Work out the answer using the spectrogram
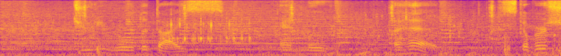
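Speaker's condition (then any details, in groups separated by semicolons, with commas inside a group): No condition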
